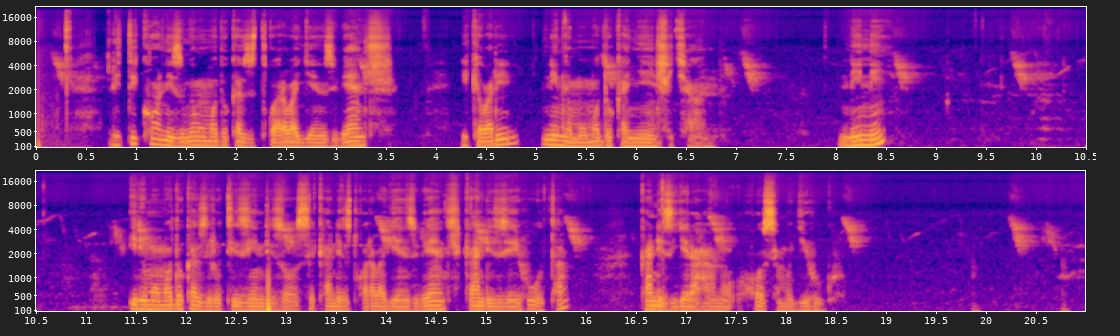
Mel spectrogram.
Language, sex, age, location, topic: Kinyarwanda, male, 18-24, Musanze, government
